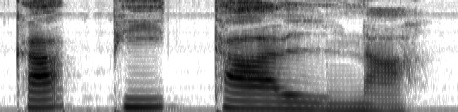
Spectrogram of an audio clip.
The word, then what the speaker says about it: kapitalna: The accent is on the penultimate syllable. Let's repeat it together three times. Kapitalna.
